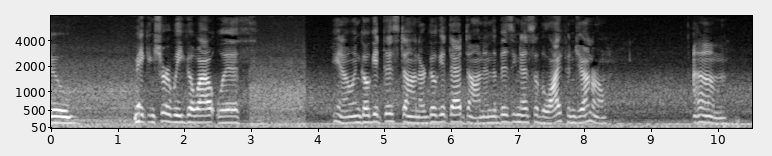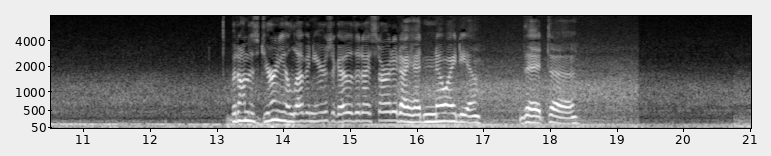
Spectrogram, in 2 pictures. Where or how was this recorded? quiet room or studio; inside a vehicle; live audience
inside a vehicle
